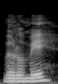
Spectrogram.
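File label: danish vil du med; [veɾoˈmɛ]; dansk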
